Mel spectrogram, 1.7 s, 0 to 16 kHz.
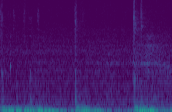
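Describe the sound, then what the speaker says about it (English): A computer keyboard key being pressed, a few distinct sharp clicks spaced apart, close and fairly loud with no talking. "Then you can hit the tab key on your keyboard and then say heading H4."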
